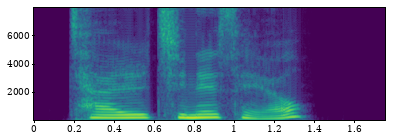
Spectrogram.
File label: Korean How are you; Greetings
